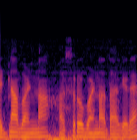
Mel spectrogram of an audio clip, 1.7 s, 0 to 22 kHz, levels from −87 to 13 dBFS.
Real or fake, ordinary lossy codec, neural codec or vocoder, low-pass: fake; none; codec, 16 kHz, 16 kbps, FreqCodec, larger model; 7.2 kHz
